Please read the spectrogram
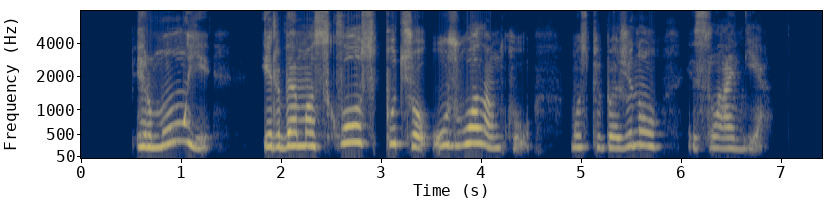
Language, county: Lithuanian, Klaipėda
